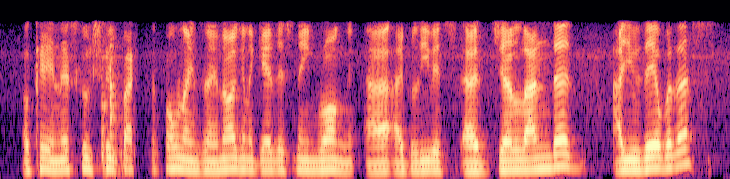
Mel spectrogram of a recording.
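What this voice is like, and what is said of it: British accent. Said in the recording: “our stupid UK accent”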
